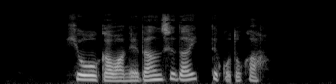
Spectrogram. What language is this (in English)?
Japanese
